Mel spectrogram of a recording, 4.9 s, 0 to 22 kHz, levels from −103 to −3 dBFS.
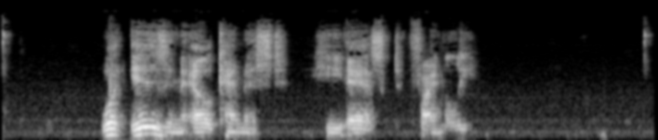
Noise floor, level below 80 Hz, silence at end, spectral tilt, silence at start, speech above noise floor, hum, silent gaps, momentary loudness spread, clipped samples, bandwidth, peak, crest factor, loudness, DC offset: -67 dBFS; -58 dBFS; 1.45 s; -4 dB/octave; 0 s; 50 dB; none; none; 19 LU; under 0.1%; 11.5 kHz; 0 dBFS; 20 dB; -18 LUFS; under 0.1%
